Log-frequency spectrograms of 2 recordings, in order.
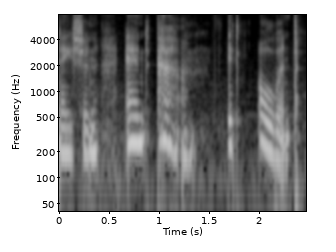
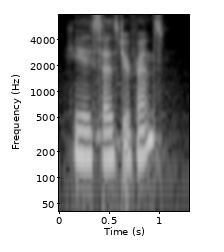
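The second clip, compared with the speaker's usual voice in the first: ordinary talk, nothing marked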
